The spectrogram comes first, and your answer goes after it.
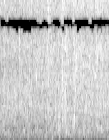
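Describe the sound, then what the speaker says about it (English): A small waterfall on a Georgia hiking trail gives a steady, close rush of falling water with no other sounds over it. "Look at that little waterfall."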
